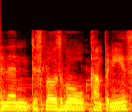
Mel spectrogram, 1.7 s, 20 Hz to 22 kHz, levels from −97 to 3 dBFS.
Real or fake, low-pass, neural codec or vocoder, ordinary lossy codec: real; 7.2 kHz; none; AAC, 32 kbps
